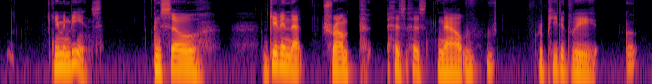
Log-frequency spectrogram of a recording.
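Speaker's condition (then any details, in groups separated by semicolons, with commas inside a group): Stutter; described as neurological, ongoing into adulthood; still stutters; repeated words, blocks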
